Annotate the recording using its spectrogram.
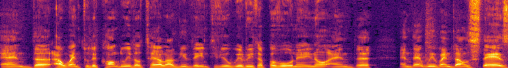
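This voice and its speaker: A man speaks in an Italian accent at a moderate pace. His tone is dark and mellow. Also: medium pitch for a man. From Italy. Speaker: photographer and music journalist. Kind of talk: interview storytelling. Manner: halting; animated.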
